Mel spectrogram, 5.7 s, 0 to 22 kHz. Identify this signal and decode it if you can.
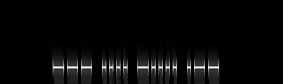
Morse code, heard as a keyed tone, about 17 wpm, 700 Hz. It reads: OH6W
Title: DXCC-100 Call Signs - 4 Characters - Repeated 3x - 17wpm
